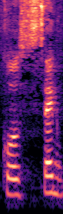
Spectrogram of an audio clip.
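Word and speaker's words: cos: वो किसका रेसिप्रोकल है, वो है कोसाइन का रेसिप्रोकल, ठीक है। कोसाइन की शॉर्ट फॉर्म कोस हम इसे प्रोनाउंस करेंगे, कोस थीटा के इक्वल हो जाएगा।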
